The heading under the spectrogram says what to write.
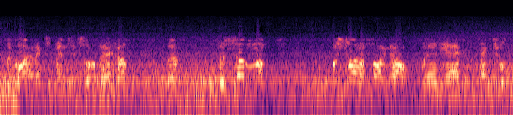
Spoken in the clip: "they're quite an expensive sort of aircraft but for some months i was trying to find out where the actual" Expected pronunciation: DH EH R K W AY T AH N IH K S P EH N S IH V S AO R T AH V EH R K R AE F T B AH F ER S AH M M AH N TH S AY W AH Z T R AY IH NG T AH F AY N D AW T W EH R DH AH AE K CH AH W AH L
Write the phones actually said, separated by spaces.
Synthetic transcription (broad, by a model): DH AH K W AY T AH N IH K S P EH N S IH V S AO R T AH V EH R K AH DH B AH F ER S AH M M AH N TH S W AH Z T R AY IH NG T AH F AY N D AW T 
